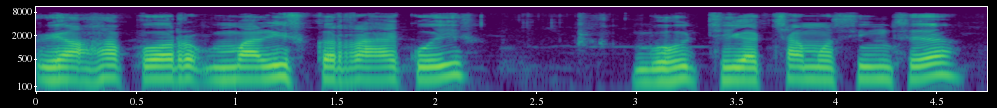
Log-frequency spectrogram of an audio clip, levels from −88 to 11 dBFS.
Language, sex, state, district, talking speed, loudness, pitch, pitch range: Chhattisgarhi, male, Chhattisgarh, Balrampur, 150 wpm, -15 LUFS, 165 Hz, 160-170 Hz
